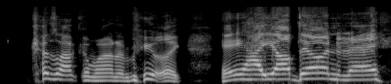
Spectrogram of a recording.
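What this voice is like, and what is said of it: Grating put-on accent. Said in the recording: “accent of the day ... that's like fingernails on a board”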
